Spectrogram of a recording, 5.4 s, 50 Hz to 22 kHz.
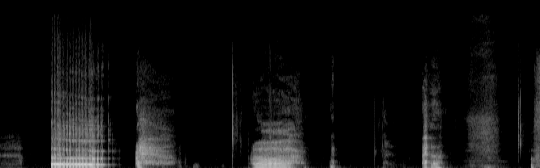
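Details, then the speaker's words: Woman burping after chugging a 50 oz beer, belly full: several loud, voiced belches of varying length, the first long and resonant, then shorter ones; ordinary burping after drinking. "Oh, my belly is full already. Uh, I about choked on my uh burp."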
